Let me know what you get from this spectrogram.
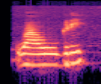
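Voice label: "waoogre", Mooré; honouring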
